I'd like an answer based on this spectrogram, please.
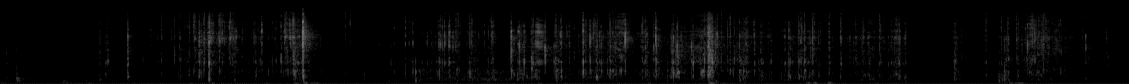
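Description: Foil wrapper of a trading-card pack being torn open and peeled off the cards, crinkling in irregular bursts, with one sharp crackle about three seconds in.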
